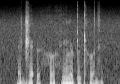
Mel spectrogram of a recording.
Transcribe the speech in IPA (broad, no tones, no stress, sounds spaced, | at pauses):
ɛ d͡ʒ ɛ ʔ ø h ɤ h ẽ l ø ʈ ɛ̃ ʈʰ ɤ d ɛ̤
